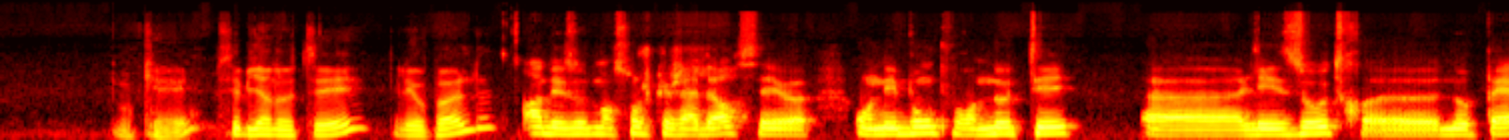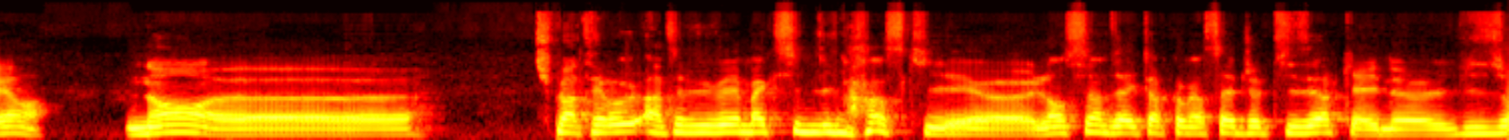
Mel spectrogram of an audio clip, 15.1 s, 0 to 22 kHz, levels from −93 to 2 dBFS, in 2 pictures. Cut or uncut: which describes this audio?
cut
